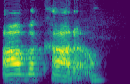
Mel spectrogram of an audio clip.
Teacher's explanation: So third syllable stress, you know, first and third, but third is going to get the primary stress.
